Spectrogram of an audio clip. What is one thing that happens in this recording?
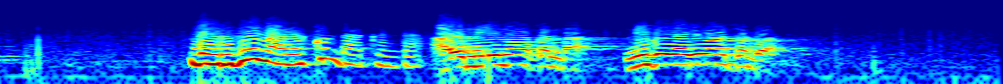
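A woman speaks loudly and with animation, close by.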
